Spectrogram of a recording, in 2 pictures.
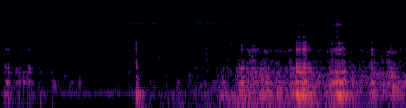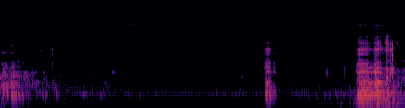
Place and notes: Contact mic recording from a wood plank fence that sits in a clearing capturing the sound of vegetation scraping its surface when the wind gusts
